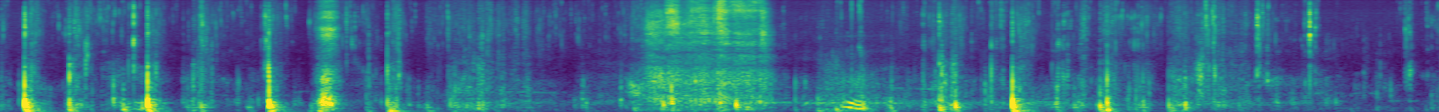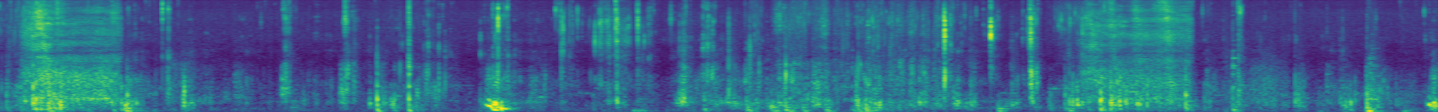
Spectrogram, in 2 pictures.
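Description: Close-up chewing of a person eating rice with dum aloo by hand: a steady run of short, wet mouth clicks, with three longer noisy sounds of about a second each spread through.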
